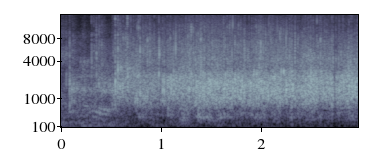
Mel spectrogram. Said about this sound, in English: I think we got a couple people that came out tonight. So, I hear it. There's a good applause there. I'm excited.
